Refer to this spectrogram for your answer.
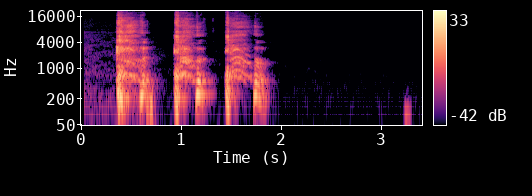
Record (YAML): three_cough_length: 3.4 s
three_cough_amplitude: 32768
three_cough_signal_mean_std_ratio: 0.4
survey_phase: beta (2021-08-13 to 2022-03-07)
age: 18-44
gender: Female
wearing_mask: 'No'
symptom_none: true
smoker_status: Current smoker (1 to 10 cigarettes per day)
respiratory_condition_asthma: false
respiratory_condition_other: false
recruitment_source: REACT
submission_delay: 3 days
covid_test_result: Negative
covid_test_method: RT-qPCR
influenza_a_test_result: Negative
influenza_b_test_result: Negative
